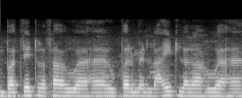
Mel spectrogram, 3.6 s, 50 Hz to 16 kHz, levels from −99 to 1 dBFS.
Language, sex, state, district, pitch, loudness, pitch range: Hindi, male, Haryana, Rohtak, 135 Hz, -17 LUFS, 135-140 Hz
